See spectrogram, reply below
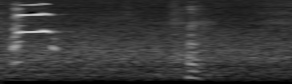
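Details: At a Fairbanks, Alaska waterfowl refuge, a hand-raised imprinted female gyrfalcon, fussy from low weight, gives a single thin, high, harmonic whine lasting about a quarter second, followed by a soft faint sound a moment later.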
